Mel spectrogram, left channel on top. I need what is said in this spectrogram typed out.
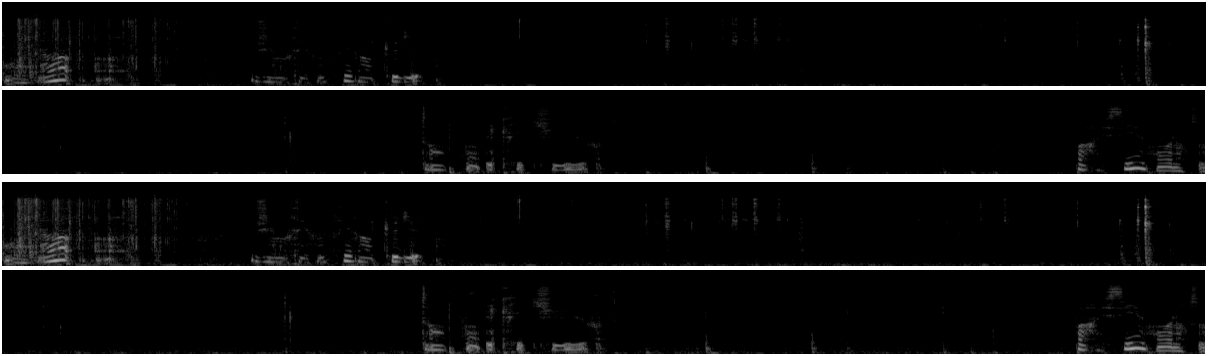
voilà, j'aimerais refaire un peu de tampon écriture par ici. Voilà, ça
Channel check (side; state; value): left; quieter; 4.8 dB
